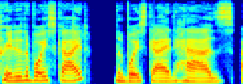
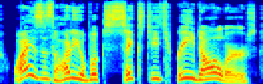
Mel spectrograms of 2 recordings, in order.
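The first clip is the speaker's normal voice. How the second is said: higher-pitched, incredulous question; mock disbelief; 6 semitones higher than usual. Listener looking at audiobook prices, mock disbelief. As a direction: imitate a shopper balking at the price. Voicing a shopper shocked at prices.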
